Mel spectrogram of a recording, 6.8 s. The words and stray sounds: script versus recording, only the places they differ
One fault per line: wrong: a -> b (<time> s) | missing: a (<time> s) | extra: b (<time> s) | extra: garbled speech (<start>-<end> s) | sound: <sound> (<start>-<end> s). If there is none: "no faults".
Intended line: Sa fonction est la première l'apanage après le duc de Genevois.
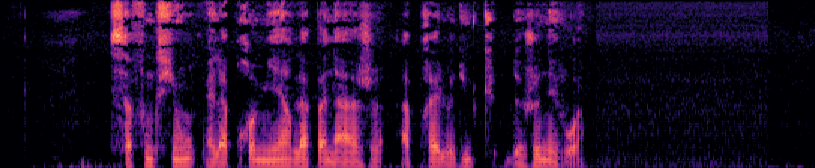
no faults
